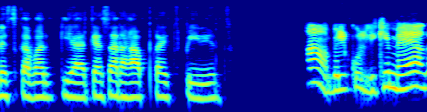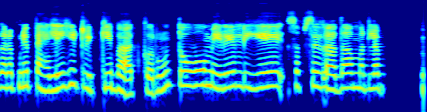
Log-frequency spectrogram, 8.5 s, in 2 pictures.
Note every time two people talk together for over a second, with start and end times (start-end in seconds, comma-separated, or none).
none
